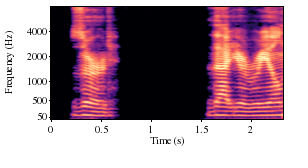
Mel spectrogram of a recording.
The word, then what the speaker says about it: Zerd: asked what's your name zerd that your real name no how do you spell it z e r d nerd with a z a malicious Rumble sounded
